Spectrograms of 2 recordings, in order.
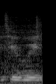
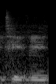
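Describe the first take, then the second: First: The middle consonant is a w sound. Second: The middle consonant is a v sound. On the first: "that same letter can be pronounced B or W" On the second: "like Vajra"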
